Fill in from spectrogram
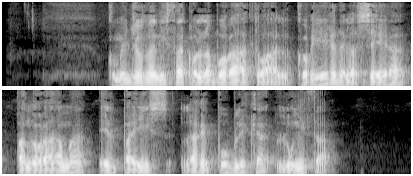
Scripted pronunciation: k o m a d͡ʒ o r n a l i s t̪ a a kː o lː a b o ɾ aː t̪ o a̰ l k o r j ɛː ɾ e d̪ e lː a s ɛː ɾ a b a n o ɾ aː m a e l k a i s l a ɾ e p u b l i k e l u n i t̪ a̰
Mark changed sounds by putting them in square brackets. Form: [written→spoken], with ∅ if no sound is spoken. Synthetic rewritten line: k o m [a→e] d͡ʒ o r n a l i s t̪ a a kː o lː a b o ɾ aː t̪ o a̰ l k o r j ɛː ɾ e d̪ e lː a s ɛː ɾ a [b→p] a n o ɾ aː m a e l [k→p] a i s l a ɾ e p u b l i k [e→a] l u n i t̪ a̰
